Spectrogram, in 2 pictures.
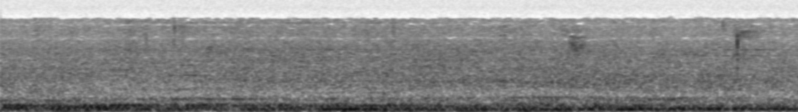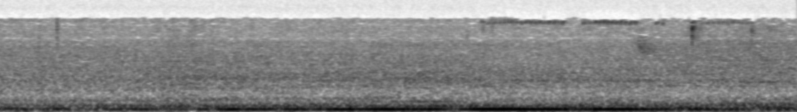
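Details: Continuous low rumble like passing vehicles, with a few faint high clicks and no animal sounds.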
